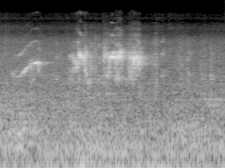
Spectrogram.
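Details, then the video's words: Budgerigar colony in an aviary; a short rising whistle is followed by a burst of bright, scratchy warbled chatter, then quieter background twittering from the flock. "Budgie Life: Singing, Gossiping, and Hilarious Adventures!"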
